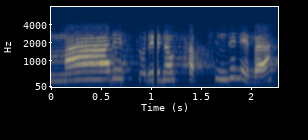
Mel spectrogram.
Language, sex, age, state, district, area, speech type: Bodo, female, 30-45, Assam, Chirang, urban, conversation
